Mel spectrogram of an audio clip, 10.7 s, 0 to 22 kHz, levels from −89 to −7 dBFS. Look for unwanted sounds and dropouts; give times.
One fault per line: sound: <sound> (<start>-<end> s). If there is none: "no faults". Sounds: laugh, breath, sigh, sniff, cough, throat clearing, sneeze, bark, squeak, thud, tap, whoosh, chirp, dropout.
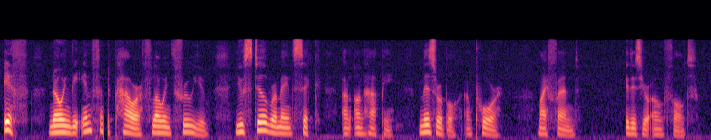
sound: dropout (1.6-1.6 s)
